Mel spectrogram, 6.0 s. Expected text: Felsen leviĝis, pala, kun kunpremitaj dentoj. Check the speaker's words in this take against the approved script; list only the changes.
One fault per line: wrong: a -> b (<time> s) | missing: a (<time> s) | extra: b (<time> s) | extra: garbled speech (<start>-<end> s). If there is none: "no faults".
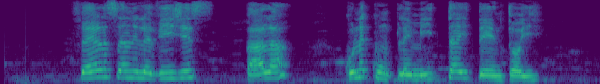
no faults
